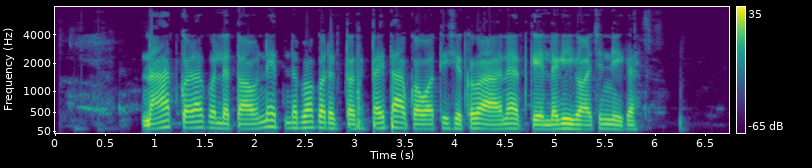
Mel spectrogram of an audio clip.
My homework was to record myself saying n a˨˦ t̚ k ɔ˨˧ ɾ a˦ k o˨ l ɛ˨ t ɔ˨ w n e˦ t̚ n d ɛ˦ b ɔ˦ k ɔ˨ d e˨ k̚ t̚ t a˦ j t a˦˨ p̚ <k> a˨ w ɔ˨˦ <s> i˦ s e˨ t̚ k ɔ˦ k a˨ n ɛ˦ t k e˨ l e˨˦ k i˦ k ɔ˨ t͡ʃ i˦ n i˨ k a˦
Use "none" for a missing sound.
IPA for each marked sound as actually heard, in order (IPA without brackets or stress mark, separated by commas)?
k, t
